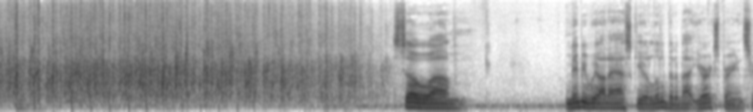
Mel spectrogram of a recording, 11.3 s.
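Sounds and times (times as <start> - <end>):
clapping applause: 0.0 - 6.0
speech: 6.1 - 7.0, 8.5 - 11.2.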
